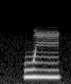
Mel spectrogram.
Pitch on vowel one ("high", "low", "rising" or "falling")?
high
